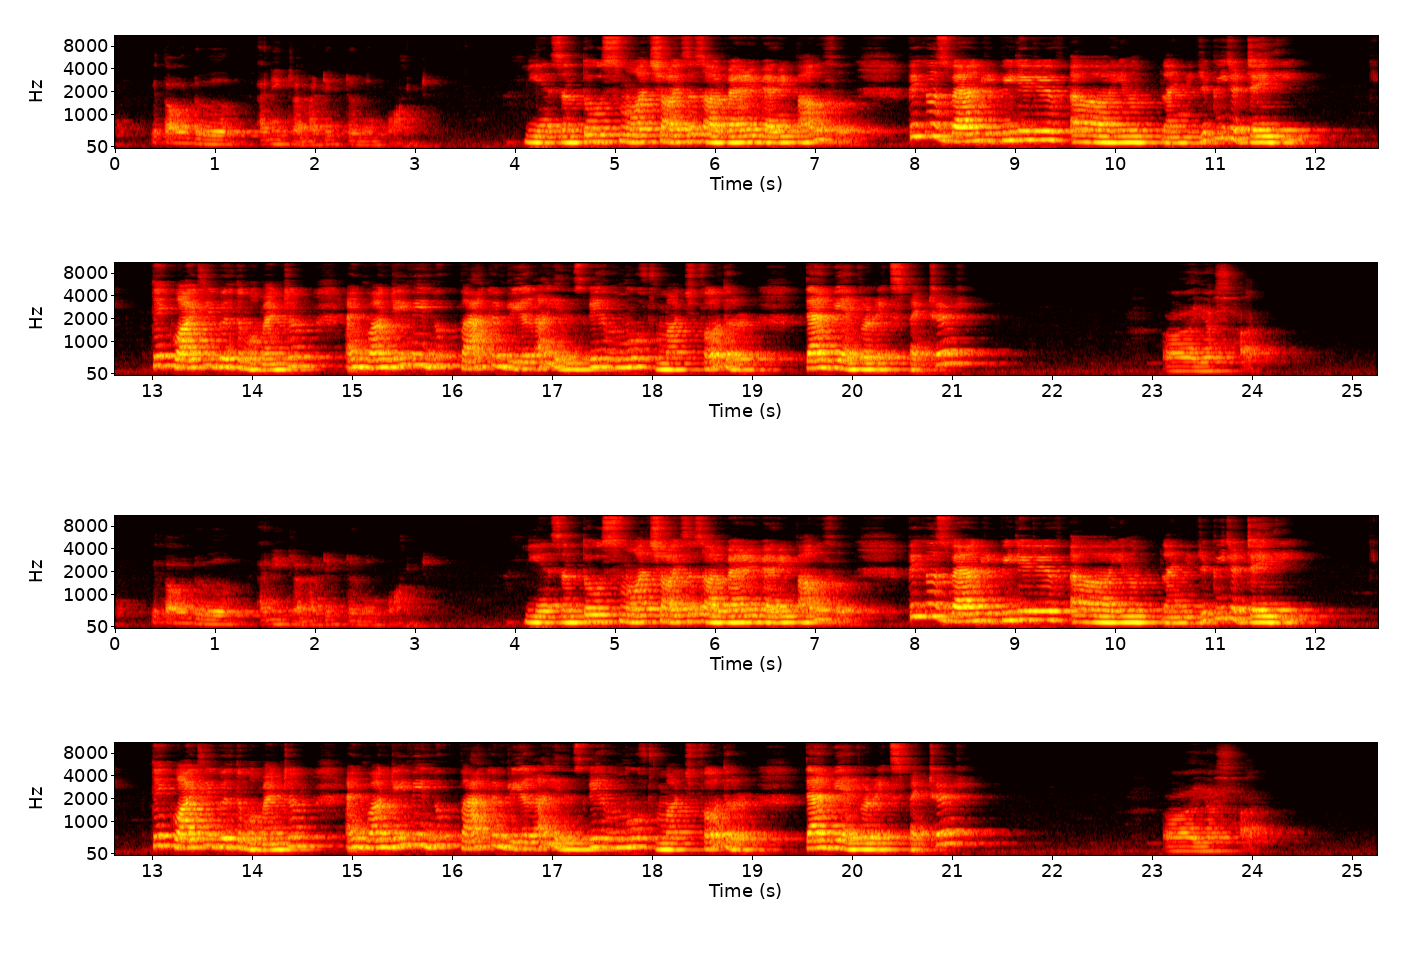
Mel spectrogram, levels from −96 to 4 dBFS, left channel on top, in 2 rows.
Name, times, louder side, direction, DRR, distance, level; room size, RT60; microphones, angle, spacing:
voice 1, 0.4-3.0 23.1-24.0, left 1 dB, 45° left, -1 dB, 1.3 m, -38 dB
voice 2, 4.1-11.9 13.0-21.1, equal, 5° right, -2 dB, 0.9 m, -27 dB
9.2 x 5.1 x 2.6 m, 1.0 s
head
